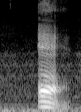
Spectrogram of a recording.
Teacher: নিম্ন মধ্য সম্মুখ ধ্বনি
